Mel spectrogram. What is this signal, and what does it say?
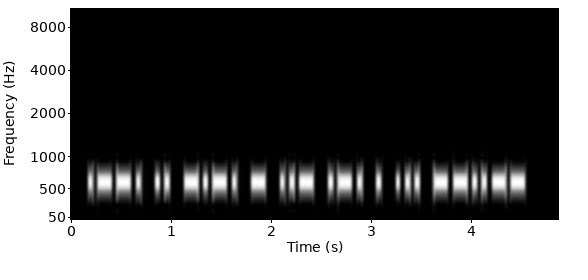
Morse code, heard as a keyed tone, about 25 wpm, 600 Hz. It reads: PICTURES,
